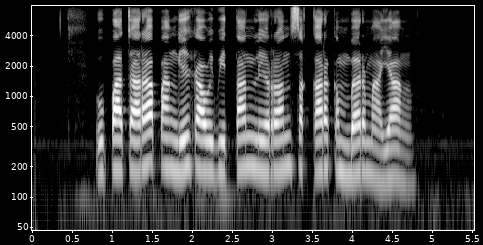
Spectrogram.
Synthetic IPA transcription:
ʔupat͡ʃaɾapaŋɡɪhkawiwit̪anliɾɔnsəkarkəmbarmajaŋ

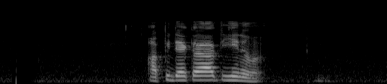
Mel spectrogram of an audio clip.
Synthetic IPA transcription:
apid̪ɛkəlaːt̪ijenəʋə

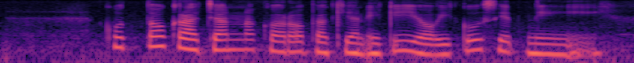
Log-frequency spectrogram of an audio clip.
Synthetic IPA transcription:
kut̪ɔkəɾad̥ʒ̥anːəkɔɾɔb̥a̤ɡ̥i̤anikijɔikusit̪̚ni

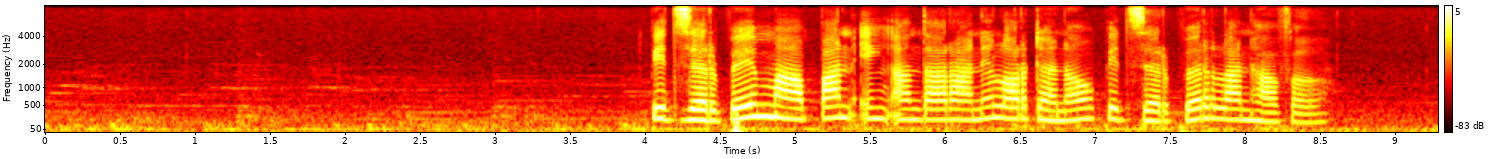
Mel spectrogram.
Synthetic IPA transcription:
pit̪̚z̥ərb̥emapanɪŋʔa̰nt̪aɾanelɔrd̪̥a̤nɔpit̪̚z̥ərb̥ərlanɦafəl

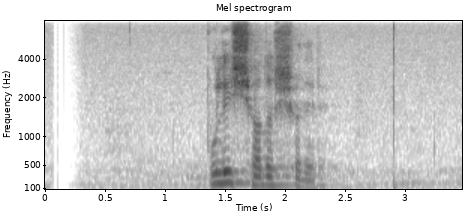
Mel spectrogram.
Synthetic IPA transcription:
puliʃːɔd̪oʃːod̪eɾ

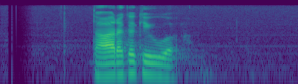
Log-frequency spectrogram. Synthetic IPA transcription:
t̪aːɾəkəkiuʋa

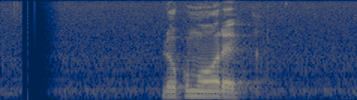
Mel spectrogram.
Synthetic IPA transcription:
lokumoːɾek

